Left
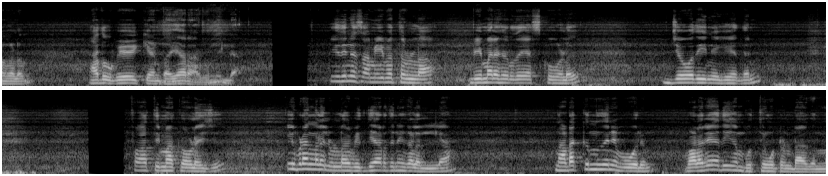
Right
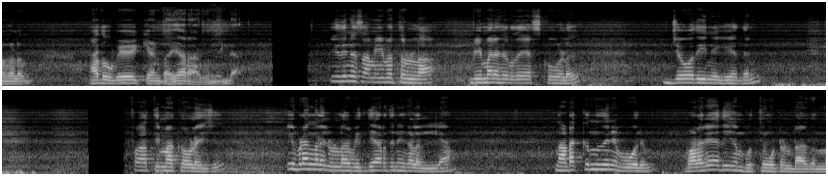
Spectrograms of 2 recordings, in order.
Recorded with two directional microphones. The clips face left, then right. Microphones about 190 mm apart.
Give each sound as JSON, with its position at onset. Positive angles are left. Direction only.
{"t": 0.9, "sound": "speech", "side_deg": 5}
{"t": 3.2, "sound": "speech", "side_deg": 15}
{"t": 9.6, "sound": "speech", "side_deg": 15}
{"t": 13.7, "sound": "speech", "side_deg": 15}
